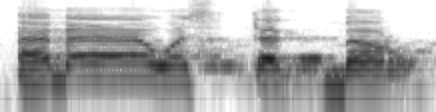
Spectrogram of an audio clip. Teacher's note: ابا واستکبر، ابا با کے اوپر کھڑا زبر ہے تو اس کو بھی 1 الف کی برابر کھینچ کر کے پڑھنا ہے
